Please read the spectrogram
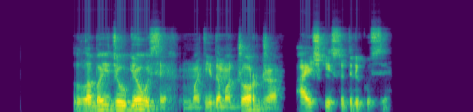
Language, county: Lithuanian, Šiauliai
